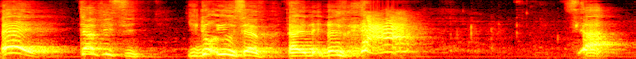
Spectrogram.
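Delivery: high, laughing teasing call; excited teasing. Real, not acted. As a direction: poke fun at her with a laugh.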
